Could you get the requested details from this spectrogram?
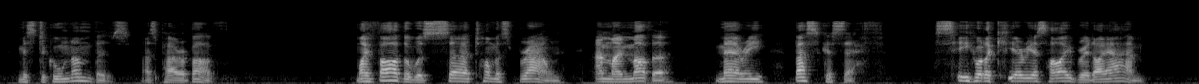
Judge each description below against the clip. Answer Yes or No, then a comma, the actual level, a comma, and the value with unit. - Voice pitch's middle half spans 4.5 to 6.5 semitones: No, average, 4.0 semitones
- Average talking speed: No, slow, 115 wpm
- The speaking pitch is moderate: No, low, 130 Hz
